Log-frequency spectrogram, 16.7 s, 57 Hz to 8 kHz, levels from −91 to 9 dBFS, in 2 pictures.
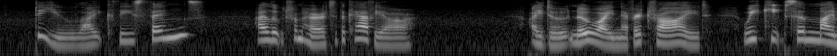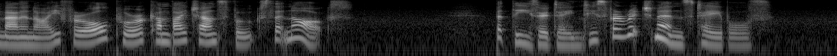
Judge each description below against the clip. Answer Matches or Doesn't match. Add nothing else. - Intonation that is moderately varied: Doesn't match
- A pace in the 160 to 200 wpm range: Doesn't match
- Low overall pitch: Doesn't match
